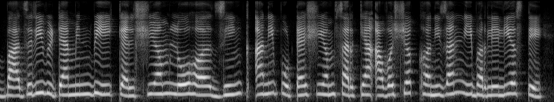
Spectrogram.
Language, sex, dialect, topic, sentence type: Marathi, female, Varhadi, agriculture, statement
